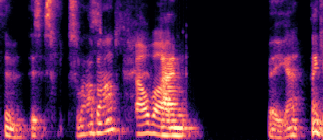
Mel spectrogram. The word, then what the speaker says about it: Svalbard: The you just finished touring with I can never pronounce them. Is it Svalbard? Svalbard.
